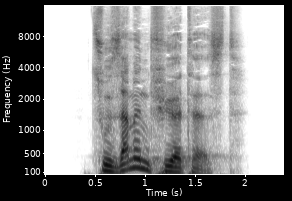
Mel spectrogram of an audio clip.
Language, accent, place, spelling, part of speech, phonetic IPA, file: German, Germany, Berlin, zusammenführtest, verb, [t͡suˈzamənˌfyːɐ̯təst], De-zusammenführtest.ogg
- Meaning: inflection of zusammenführen: 1. second-person singular dependent preterite 2. second-person singular dependent subjunctive II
